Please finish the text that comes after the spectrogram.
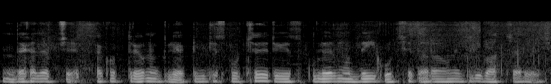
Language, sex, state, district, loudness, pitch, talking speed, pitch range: Bengali, male, West Bengal, Jalpaiguri, -31 LUFS, 130 Hz, 185 wpm, 125-135 Hz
